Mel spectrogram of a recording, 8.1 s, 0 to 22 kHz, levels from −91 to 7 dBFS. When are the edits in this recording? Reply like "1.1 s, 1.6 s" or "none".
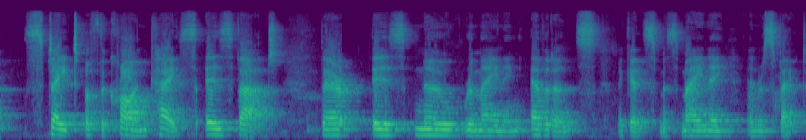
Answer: none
